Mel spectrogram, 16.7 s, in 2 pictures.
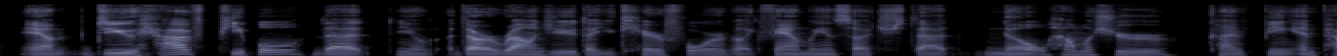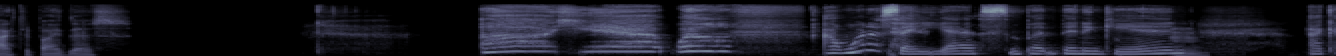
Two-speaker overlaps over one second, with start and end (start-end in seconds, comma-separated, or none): none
